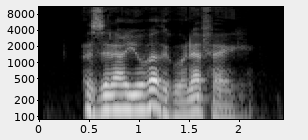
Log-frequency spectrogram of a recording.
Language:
Kabyle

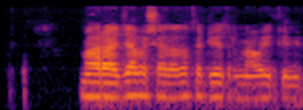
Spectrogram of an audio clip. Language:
Pashto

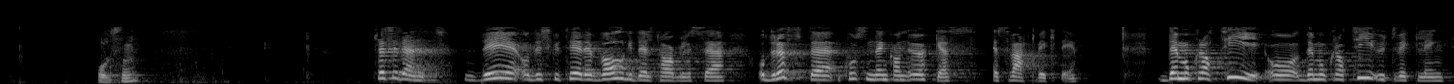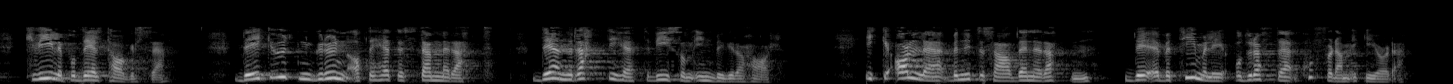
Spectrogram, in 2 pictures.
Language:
Norwegian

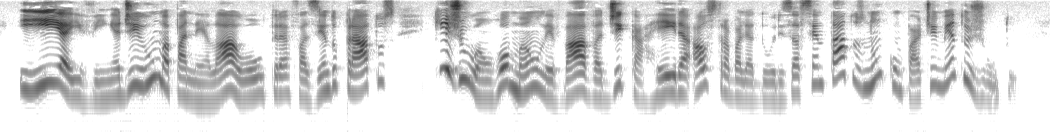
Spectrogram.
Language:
Portuguese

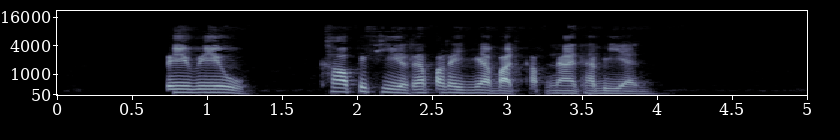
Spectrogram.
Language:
Thai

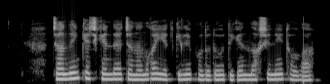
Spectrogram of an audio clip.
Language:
Uyghur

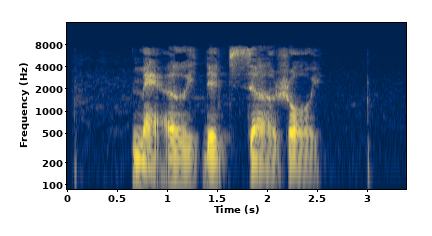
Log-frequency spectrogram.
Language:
Vietnamese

